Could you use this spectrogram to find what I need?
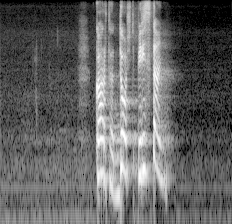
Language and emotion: Russian, angry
